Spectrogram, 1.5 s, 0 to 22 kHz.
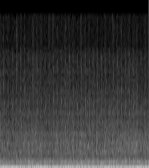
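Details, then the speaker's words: Turbo B18 EF Civic sedan on EMU Black tune, warm after a 20- to 30-minute test drive, left idling to check for leaks: smooth, even idle, steady low hum, no knocks, ticks or leak hiss; no leaks found. "I left it idling right now, just so I can just make sure there's no leaks or anything like that, and everything is good, guys."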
